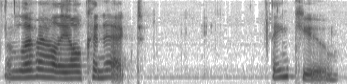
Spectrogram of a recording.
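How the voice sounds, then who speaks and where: A woman leading a songwriting workshop over a video call, effusive and quick to laugh as she praises each participant. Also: a little high, gravelly, darkish tone. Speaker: workshop leader. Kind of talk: encouraging workshop facilitation.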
